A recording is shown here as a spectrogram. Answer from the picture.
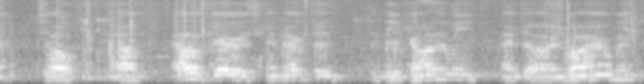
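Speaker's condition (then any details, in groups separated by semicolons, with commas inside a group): ALS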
